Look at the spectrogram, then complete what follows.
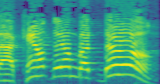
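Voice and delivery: high, slow, ringing declaration; impassioned cry. Acted. Preacher voicing Paul renouncing everything for Christ. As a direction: cry it out with full conviction. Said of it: "he cried".

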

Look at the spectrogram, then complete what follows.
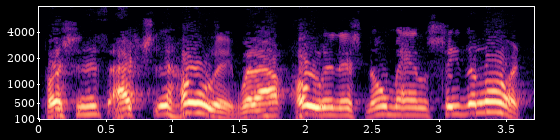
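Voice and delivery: high-pitched, driving pulpit delivery; impassioned preaching. Real, not acted. Preacher declaring holiness to the congregation, impassioned and high.

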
